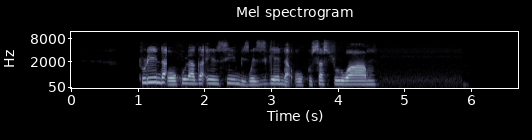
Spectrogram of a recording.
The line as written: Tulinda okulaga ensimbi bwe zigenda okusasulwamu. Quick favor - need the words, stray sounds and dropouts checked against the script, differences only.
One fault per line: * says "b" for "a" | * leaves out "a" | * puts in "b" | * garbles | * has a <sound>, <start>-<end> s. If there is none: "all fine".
all fine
